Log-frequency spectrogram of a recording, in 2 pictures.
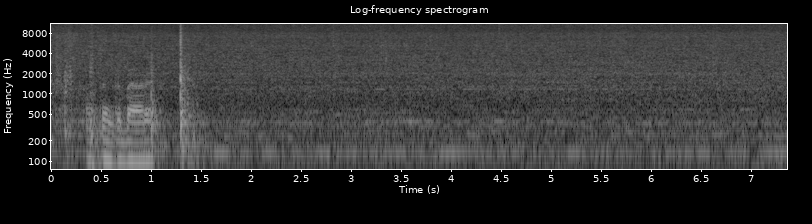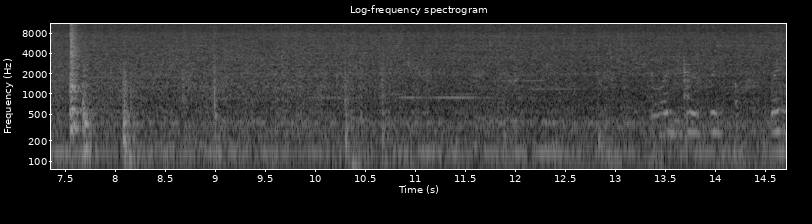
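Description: Eggs and rice frying in a skillet, a steady sizzle, with two sharp knocks, one about a second in and one about halfway; a spatula stirs the pan near the end.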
